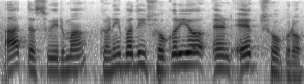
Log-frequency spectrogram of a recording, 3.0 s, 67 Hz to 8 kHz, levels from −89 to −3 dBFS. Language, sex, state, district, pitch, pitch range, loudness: Gujarati, male, Gujarat, Gandhinagar, 165 Hz, 150-190 Hz, -17 LUFS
